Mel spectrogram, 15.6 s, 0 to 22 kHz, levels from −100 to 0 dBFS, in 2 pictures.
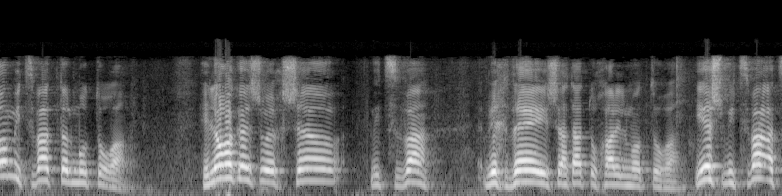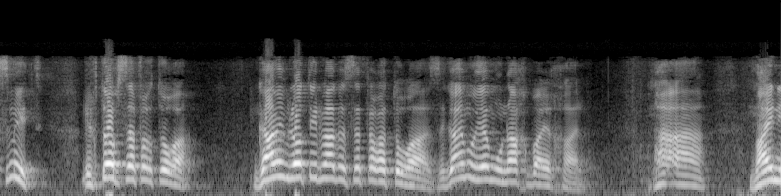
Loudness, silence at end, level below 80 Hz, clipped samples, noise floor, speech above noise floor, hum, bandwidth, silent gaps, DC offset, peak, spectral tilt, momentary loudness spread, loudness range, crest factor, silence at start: -16 LUFS; 0 s; -52 dBFS; under 0.1%; -55 dBFS; 39 dB; none; 8 kHz; none; under 0.1%; -2 dBFS; -5 dB/octave; 16 LU; 5 LU; 14 dB; 0 s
